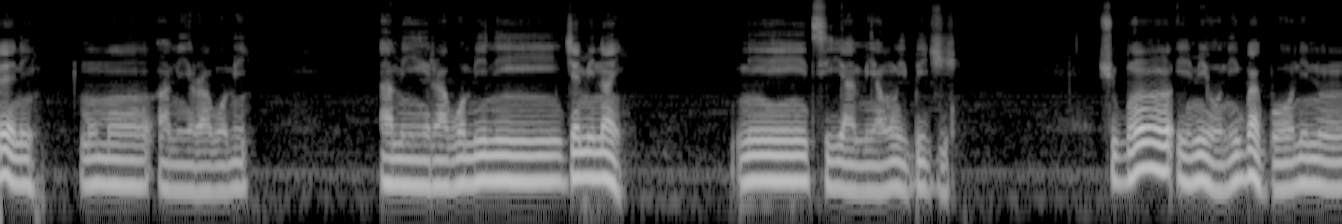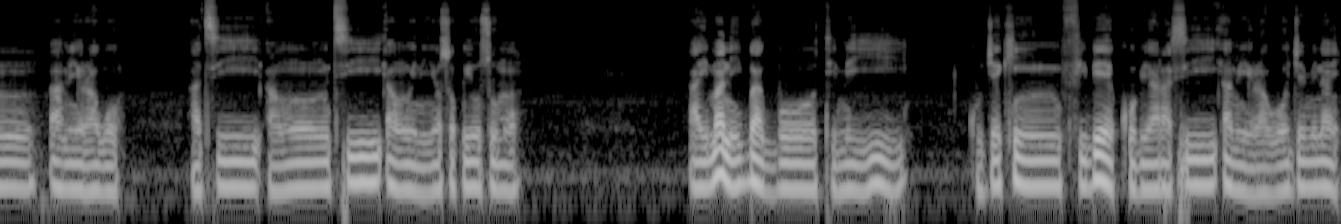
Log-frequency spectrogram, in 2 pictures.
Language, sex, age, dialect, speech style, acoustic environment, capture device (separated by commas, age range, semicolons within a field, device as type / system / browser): Yoruba, male, 35-44, Nigeria - Lagos Yoruba, focused; relaxed, silence, mobile / macOS / Safari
